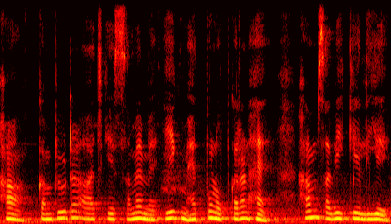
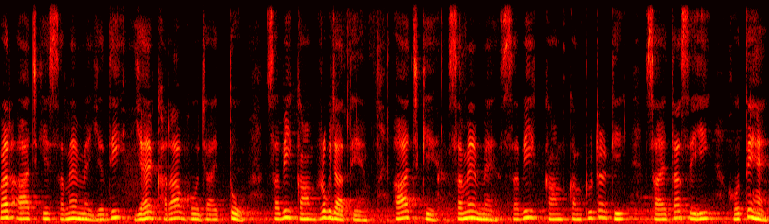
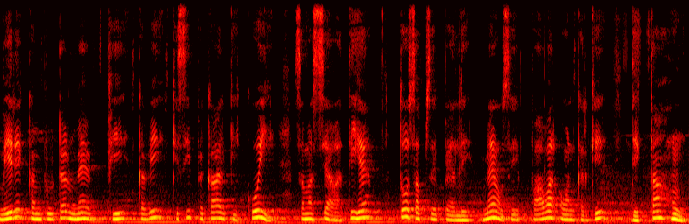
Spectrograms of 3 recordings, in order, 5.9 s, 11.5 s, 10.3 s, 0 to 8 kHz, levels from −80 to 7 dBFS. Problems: none marked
